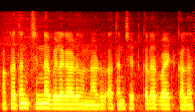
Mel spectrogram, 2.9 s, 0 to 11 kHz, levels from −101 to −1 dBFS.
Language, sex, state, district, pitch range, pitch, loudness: Telugu, male, Telangana, Mahabubabad, 110-120 Hz, 120 Hz, -18 LUFS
